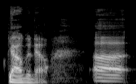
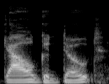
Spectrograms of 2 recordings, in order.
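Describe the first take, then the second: First: The final T sound is left off. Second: The final T sound is clearly pronounced. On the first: "It's just easier for me not to pronounce that T at the end" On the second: "I was corrected by Laura, and apparently it's like"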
